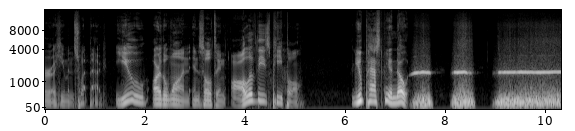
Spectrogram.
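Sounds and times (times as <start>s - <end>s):
speech: 0.0s - 5.2s, 6.1s - 9.5s
person whistling long steady notes: 7.3s - 10.3s.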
